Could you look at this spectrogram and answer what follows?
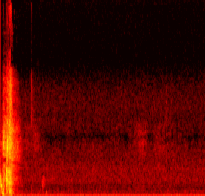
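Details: A single sharp, explosive sneeze over a low steady room hum, from a person whose nose had been bothering them over a couple of days; sneeze.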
